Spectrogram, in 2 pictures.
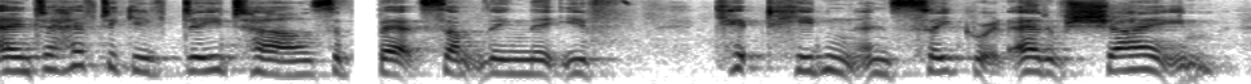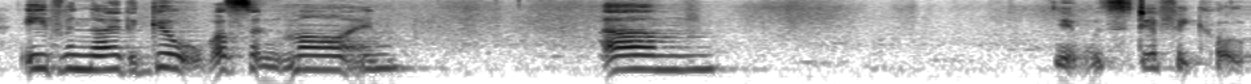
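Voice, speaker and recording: At a very slow pace, this dark, mellow voice uses lively intonation and takes long, frequent pauses. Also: woman, high pitch for a woman. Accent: Australian. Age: 70s. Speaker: abuse survivor. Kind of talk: interview testimony.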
